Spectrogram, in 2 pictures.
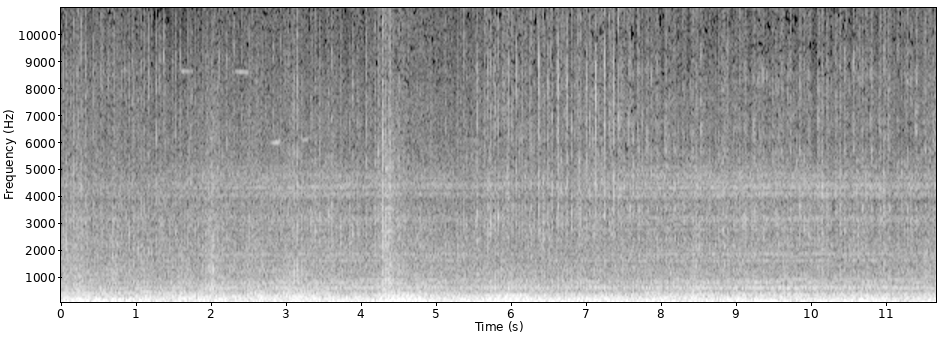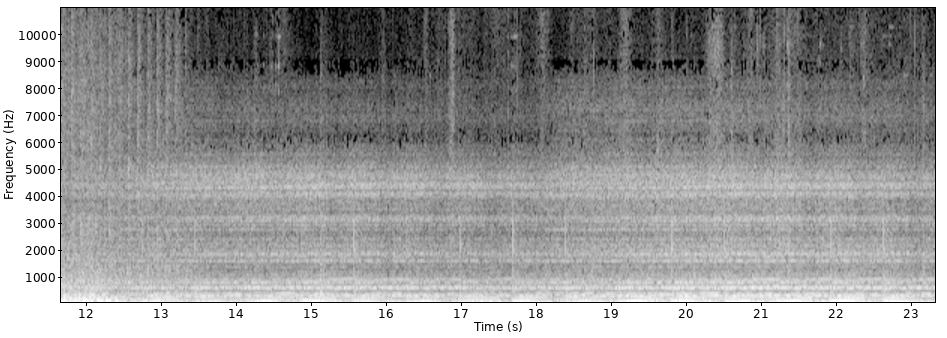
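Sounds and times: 
motorcycles riding along a road: 0.0 - 23.3.

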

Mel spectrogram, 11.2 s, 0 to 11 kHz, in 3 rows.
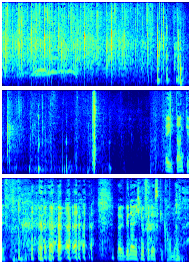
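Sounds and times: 
audience applause at a church teaching event: 0.0 - 4.0
speech: 7.0 - 11.2
laughter: 7.6 - 9.4, 10.3 - 11.2.

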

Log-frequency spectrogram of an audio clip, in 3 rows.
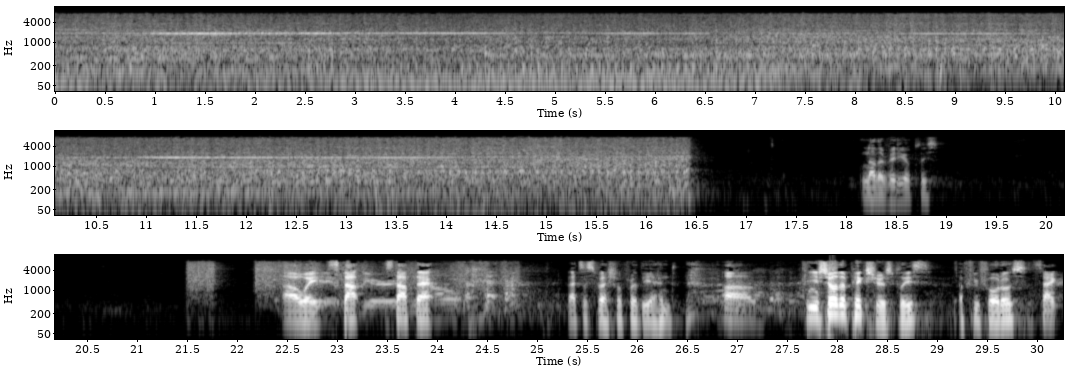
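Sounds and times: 
aircraft engine and cabin drone during landing in Malawi: 0.0 - 16.6
speech: 18.2 - 19.0, 22.5 - 24.7, 25.3 - 30.2
laughter: 23.7 - 25.3, 26.5 - 27.9.

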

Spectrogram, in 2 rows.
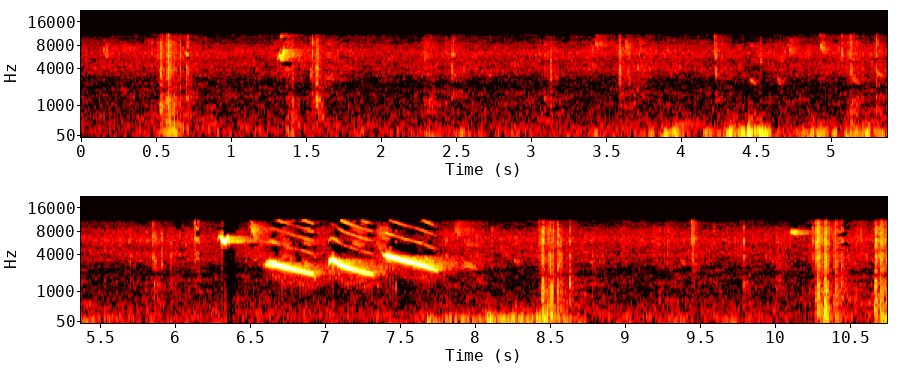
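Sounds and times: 
Green-winged Saltator singing in the bush: 6.3 - 8.0.

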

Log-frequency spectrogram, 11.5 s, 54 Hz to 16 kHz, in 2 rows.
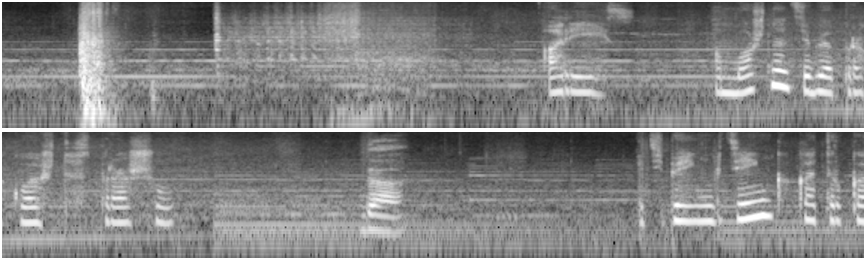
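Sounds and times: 
car door thudding shut as a person gets into a car: 0.5 - 1.1
speech: 3.6 - 4.1, 4.7 - 7.0, 8.1 - 8.5, 10.0 - 11.4.

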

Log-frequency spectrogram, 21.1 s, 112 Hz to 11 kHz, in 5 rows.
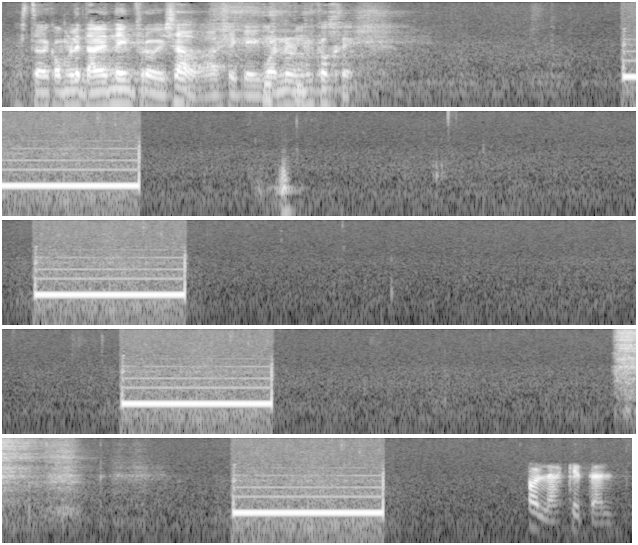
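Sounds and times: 
speech: 0.2 - 2.7
telephone ringing tone on an outgoing call going unanswered: 4.1 - 5.2, 8.7 - 9.7, 13.5 - 14.5, 18.4 - 19.5.

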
